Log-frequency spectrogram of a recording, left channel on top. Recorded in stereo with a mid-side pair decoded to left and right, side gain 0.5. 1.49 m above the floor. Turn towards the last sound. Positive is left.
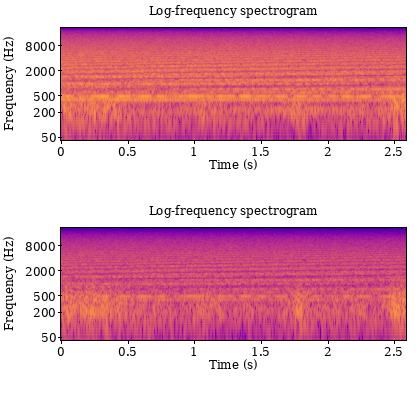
turn(degrees=50)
